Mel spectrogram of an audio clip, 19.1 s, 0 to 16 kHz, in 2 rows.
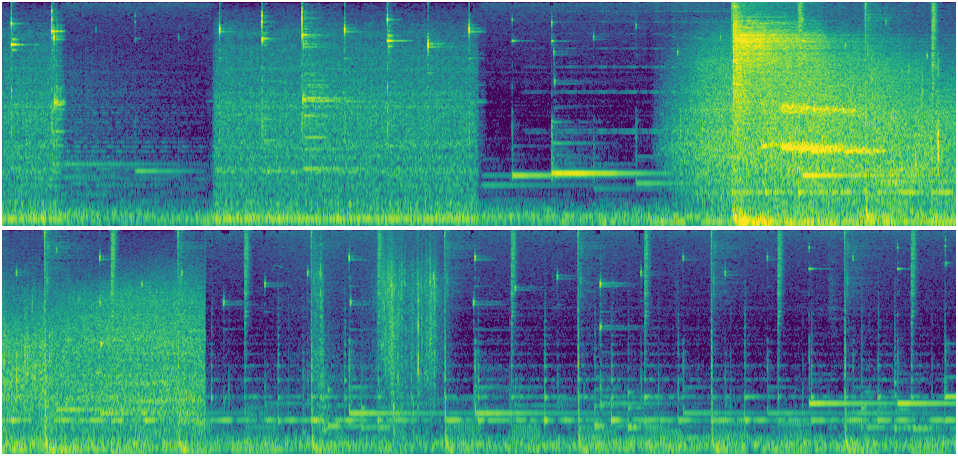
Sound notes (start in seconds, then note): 0.0 soft jingle continues playing; 6.4 intense music; 6.6 tires screeching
